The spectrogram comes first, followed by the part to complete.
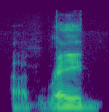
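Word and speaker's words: RADE: how he explained it raid is it rad or raid how I I which one um I pronounce it as RAID and that seems to be the most common way to pronounce it so so he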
